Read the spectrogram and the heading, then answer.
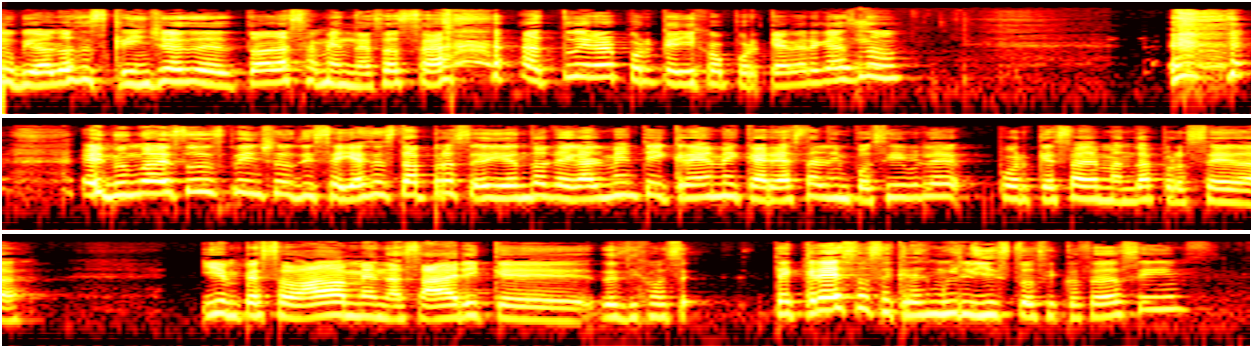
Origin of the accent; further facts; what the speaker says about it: Sonora, Mexico; Yo soy de Sonora, güey.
